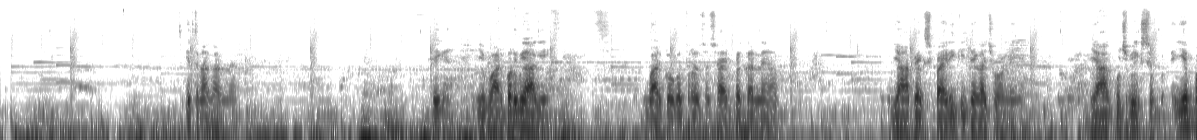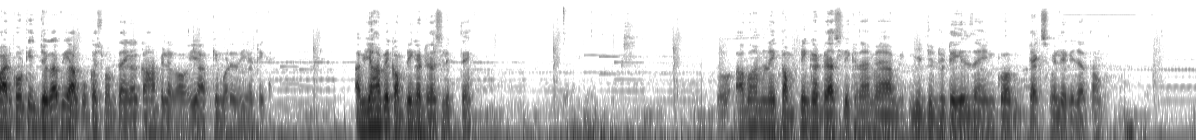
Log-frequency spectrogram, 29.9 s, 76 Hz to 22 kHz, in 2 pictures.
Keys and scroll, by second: 1.3-2.5 typing, 6.3 v, 6.4 space, 14.3 v, 14.5 space, 15.5 super+-, 16.9-18.3 typing, 21.0 super+-, 21.2 super+-, 21.9-23.0 typing, 23.3 super+-, 27.6-29.9 typing.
